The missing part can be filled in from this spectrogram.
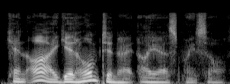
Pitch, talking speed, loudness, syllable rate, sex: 115 Hz, 210 wpm, -17 LUFS, 5.1 syllables/s, male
